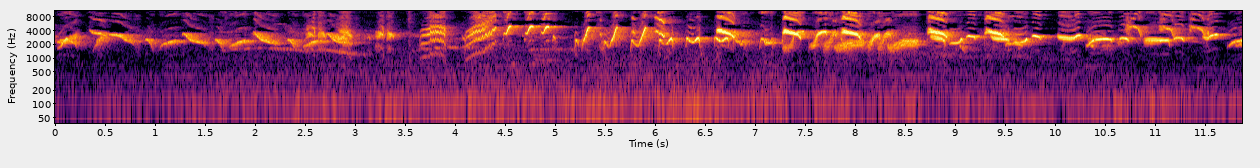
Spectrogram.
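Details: Aviary black-throated laughingthrush in continuous song, meant for training other birds: a dense stream of rising and falling whistles and sharp chirps, growing louder and busier in the second half.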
